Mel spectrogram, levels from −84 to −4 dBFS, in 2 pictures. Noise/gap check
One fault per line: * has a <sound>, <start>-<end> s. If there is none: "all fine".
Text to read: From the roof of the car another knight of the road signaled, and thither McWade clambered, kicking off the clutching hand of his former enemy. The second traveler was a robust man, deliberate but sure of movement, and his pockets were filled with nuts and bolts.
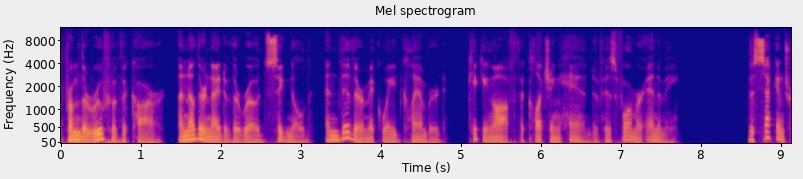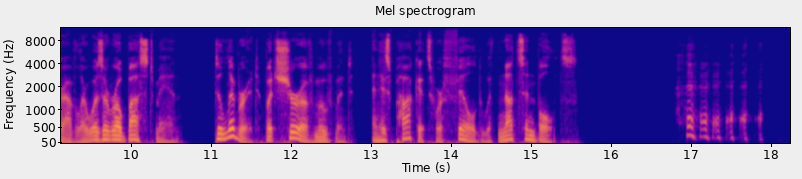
* has a laugh, 16.8-17.9 s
